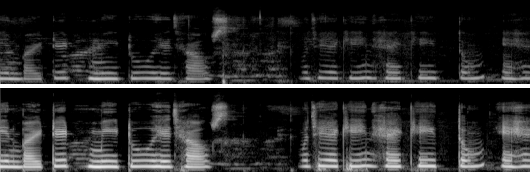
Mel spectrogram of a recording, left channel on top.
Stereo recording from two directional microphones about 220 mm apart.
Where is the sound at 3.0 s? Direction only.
40° right (ahead or behind).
